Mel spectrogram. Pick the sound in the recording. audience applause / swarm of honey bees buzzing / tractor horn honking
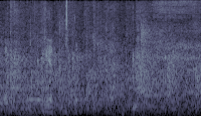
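audience applause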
